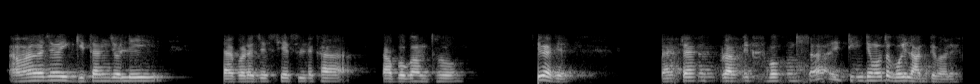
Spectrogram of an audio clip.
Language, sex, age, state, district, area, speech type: Bengali, male, 18-30, West Bengal, Hooghly, urban, conversation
